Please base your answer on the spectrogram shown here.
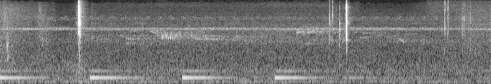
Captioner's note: lighter clicking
